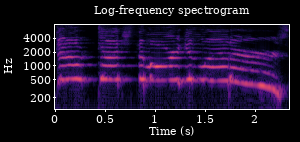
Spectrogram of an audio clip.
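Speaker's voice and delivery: mock, piercing, very high, shrill outburst. Retelling a reality show moment about the Morgan letters: imitating Sonja Morgan yelling.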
